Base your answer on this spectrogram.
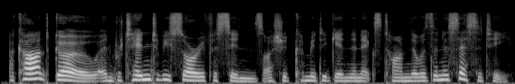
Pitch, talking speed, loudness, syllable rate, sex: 175 Hz, 245 wpm, -20 LUFS, 5.8 syllables/s, female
